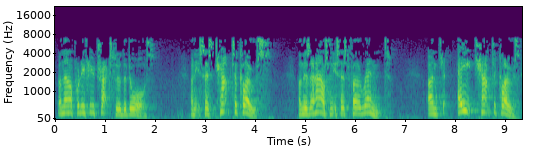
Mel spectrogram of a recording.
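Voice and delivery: ringing sermon voice; preacher warning the congregation; preaching. Acted. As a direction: preach it to the hall.

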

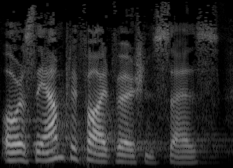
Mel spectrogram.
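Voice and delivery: ordinary talk, nothing marked

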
